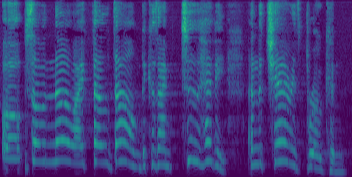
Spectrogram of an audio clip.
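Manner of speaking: high dismayed cry; startled oops. Acted. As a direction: caught breaking the chair. Chair breaks.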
